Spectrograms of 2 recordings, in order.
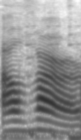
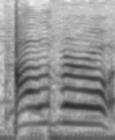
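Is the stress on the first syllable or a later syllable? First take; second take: later syllable; first syllable. First: The stress falls on a later syllable. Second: The stress falls on the first syllable. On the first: The speaker calls it wrong. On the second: The speaker calls it right. "normally an accent on the A"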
